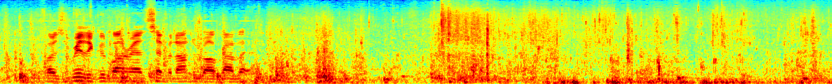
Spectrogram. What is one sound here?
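Waves slap against the side of a boat.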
